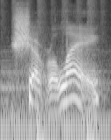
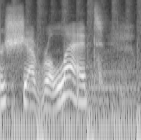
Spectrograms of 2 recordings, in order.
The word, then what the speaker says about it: Chevrolet: Next, we have the General Motors owned Chevrolet. You might be expecting it to be pronounced Chevrolet or Chevrolet, but it's actually pronounced Chevrolet.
